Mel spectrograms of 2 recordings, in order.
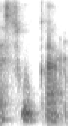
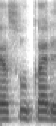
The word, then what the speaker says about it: azúcar: Entonces, en la lámina estamos viendo dos palabras, la palabra honradez y la palabra azúcar, ¿no? Ambas palabras tienen una sílaba que lleva la mayor fuerza de voz.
